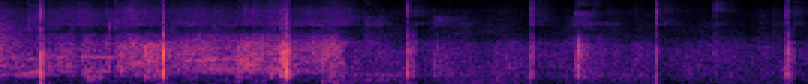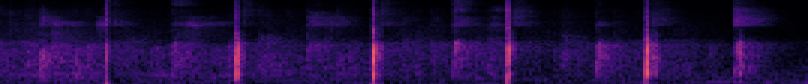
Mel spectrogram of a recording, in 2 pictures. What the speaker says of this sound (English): Clap for Arbas, please.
